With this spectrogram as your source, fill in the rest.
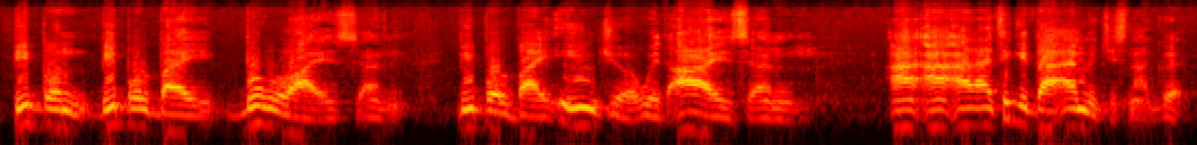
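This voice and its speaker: A father gives a statement at a press conference in a husky, breathy voice. He speaks haltingly, stumbling over and repeating words as he works toward his point. His pitch sits in a middle range for a man. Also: darkish tone, rough recording. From Somalia.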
